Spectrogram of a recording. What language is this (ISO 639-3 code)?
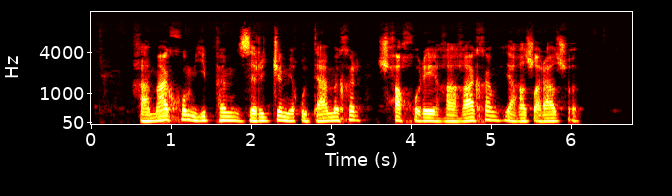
kbd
